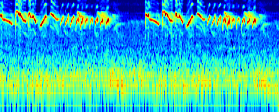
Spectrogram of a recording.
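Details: Oriental white-eye in ngalas-to-wiksar song, used as a lure to get other white-eyes singing quickly: two long, rapid runs of high, sharp, twittering notes, each lasting about two seconds, separated by a short gap.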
